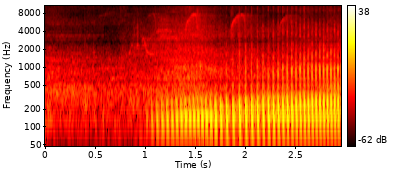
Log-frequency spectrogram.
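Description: A single dirt bike engine roars as it climbs close by.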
